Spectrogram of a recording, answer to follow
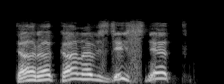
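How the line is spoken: Yelling from another room. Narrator (Russian): завопил из кабинета доктор

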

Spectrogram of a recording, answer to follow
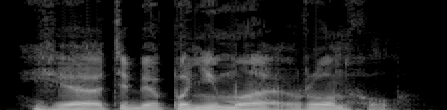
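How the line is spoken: Gentle. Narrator (Russian): мягко сказал Хехельф

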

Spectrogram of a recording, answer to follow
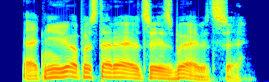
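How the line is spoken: Gloomy. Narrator (Russian): мрачно произнес Кивилл де Монтак

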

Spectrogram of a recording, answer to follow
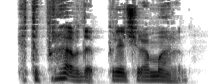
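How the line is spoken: Trembling voice. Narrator (Russian): дрожащим голосом произнес Ори

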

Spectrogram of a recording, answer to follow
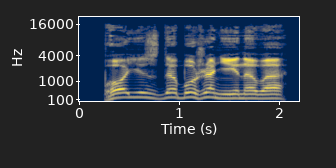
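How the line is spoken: Booming echoing station announcement. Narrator (Russian): рявкнуло под стеклянными сводами вокзала

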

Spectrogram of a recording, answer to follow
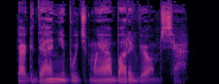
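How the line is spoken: Quiet, old man. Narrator (Russian): сказал тихо седой техник

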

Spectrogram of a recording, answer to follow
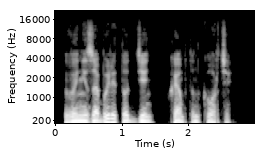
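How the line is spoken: More relaxed tone. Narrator (Russian): поинтересовалась она уже более непринужденным тоном

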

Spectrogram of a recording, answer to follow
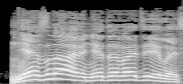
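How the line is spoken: Loud laughter. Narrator (Russian): расхохотался Удба

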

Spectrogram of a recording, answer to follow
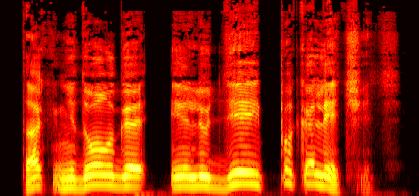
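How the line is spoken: Angry mutter. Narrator (Russian): сердито пробормотал курортник-наркоман

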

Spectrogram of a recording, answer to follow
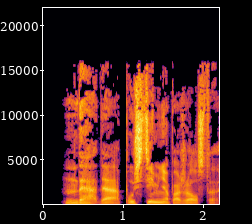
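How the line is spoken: Angry. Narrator (Russian): сердито сказал я

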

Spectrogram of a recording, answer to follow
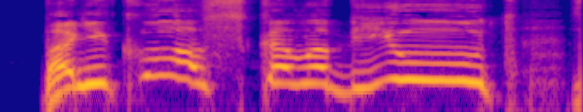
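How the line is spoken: Shouting. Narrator (Russian): закричал Балаганов

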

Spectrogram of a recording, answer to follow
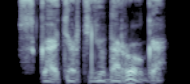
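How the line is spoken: Dwarf grumbling. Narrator (Russian): проворчал кто-то из гномов

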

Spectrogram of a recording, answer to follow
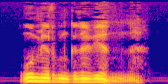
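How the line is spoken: Soft comment. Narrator (Russian): мягко прокомментировал оплот

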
